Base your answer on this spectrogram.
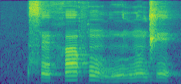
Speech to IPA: sɛ̃˧ hã˦ fũ˦˨ mĩ˧ nũ˦d͡ʒe˦˨

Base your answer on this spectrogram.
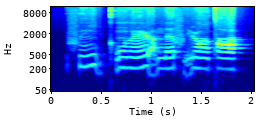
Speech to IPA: fĩŋḭ kʼũ lɛ̃ɭa̰ ŋɛfḭ ɭɔ̃tˤa

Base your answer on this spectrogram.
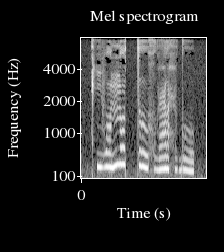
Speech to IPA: kʰi˨ βɔ˨nːɔ˦ tːɤ˦˨ʊ̯ xo̤˨ʕɤ˨ ħo̤˨ɡo˨

